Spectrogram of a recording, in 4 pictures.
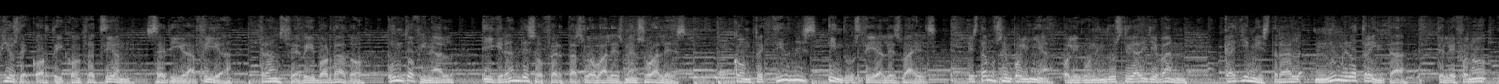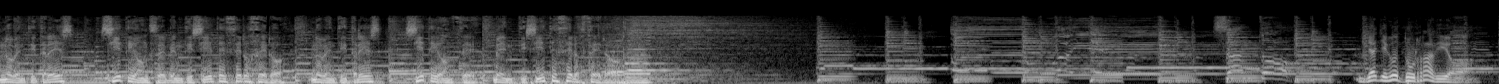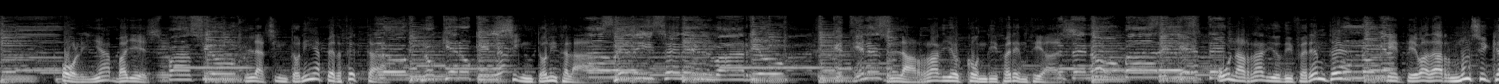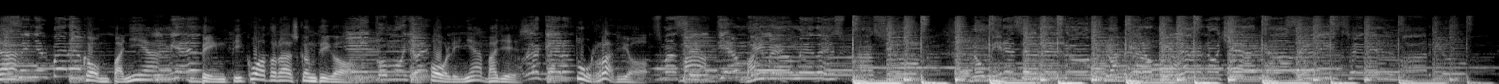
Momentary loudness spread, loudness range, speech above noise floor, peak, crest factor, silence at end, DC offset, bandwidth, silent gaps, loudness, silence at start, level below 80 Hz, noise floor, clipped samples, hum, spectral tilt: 11 LU; 6 LU; 26 dB; -6 dBFS; 12 dB; 0.05 s; under 0.1%; 10.5 kHz; none; -18 LUFS; 0 s; -26 dBFS; -42 dBFS; under 0.1%; none; -7 dB/octave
